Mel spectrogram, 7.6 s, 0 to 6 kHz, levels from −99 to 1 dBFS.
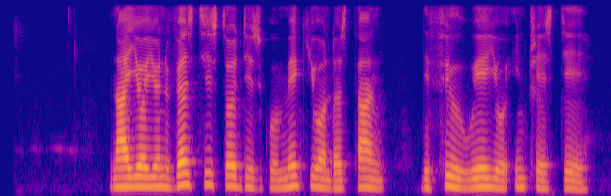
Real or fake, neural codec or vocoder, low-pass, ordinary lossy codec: real; none; 5.4 kHz; none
